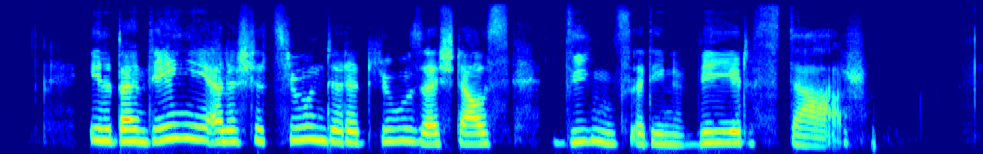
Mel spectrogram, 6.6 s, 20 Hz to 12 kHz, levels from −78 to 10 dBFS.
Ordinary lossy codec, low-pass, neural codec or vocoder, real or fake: Opus, 64 kbps; 10.8 kHz; codec, 32 kHz, 1.9 kbps, SNAC; fake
